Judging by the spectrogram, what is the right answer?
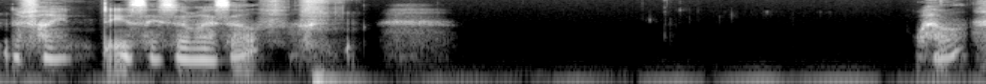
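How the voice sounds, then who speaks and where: A woman playing a flirty, tender vampire in an intimate audio roleplay, breathy and half-whispered, with a halting, teasing delivery. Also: fairly high pitch, darkish tone, no room sound, heavily acted. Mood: flustered, teasing. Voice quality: breathy, husky. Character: flirty, gentle vampire nemesis comforting a heartbroken human.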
